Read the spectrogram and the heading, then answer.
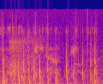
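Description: A horse's hooves clip-clop as a rider comes into town and pulls up in front of a cafe. Many quick, uneven hoof strikes follow one another at moderate loudness.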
